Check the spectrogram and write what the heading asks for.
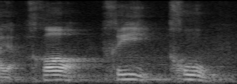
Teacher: terlalu kuat kesan dia akan Menghilangkan sifat yang ada pada dia apakah sifat yang ada pada huruf Kha antaranya adalah sifat angin ataupun yang dipanggil sebagai hams mahmus dia keluar angin kemudian dia ada sifat sifat yang dipanggil sebagai rakhawah lah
